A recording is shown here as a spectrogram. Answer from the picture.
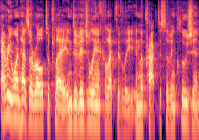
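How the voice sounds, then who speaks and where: A man speaks at a medium pitch with fairly even intonation. His pace is very fast. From Argentina, raised in the US from 1966. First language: Spanish. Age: 60s. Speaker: DEI consultant. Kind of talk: formal presentation. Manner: formal.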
